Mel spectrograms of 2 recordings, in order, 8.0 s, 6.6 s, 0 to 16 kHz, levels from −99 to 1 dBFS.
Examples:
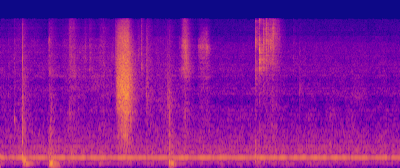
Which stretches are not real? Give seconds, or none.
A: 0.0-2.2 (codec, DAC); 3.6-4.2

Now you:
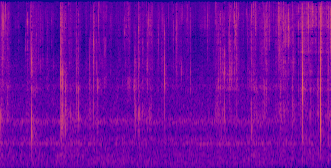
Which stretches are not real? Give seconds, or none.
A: 5.9-6.6 (codec, SNAC)

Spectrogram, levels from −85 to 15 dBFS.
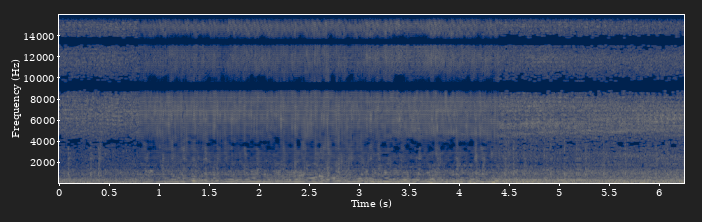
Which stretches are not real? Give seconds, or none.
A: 0.8-4.4 (vocoder, BigVGAN v2)

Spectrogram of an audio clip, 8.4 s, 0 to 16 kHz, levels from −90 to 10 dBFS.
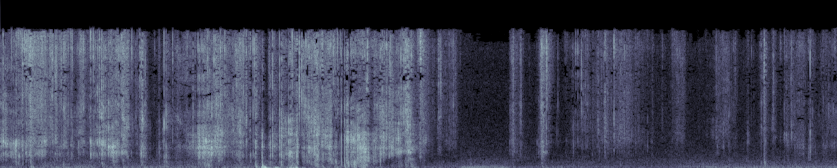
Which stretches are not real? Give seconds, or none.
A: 0.4-0.9 (vocoder, Vocos)

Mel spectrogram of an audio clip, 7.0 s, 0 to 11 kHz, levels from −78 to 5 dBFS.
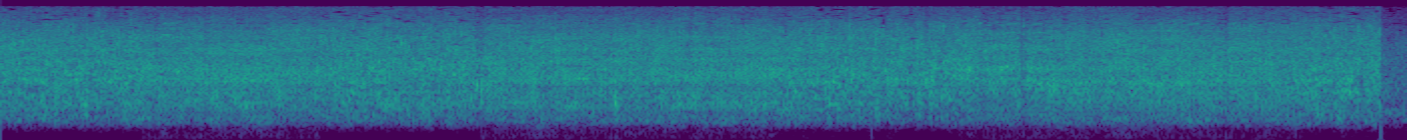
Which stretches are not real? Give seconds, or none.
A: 0.7-1.6 (codec, SNAC); 2.4-3.9; 4.8-6.5

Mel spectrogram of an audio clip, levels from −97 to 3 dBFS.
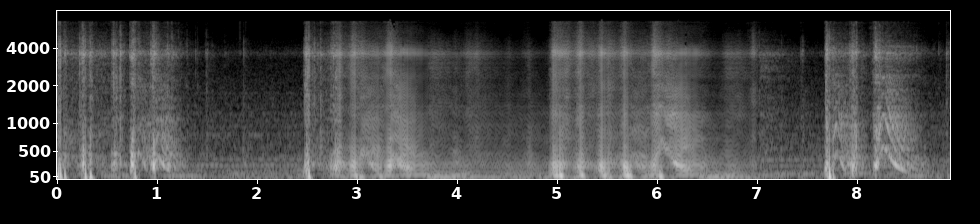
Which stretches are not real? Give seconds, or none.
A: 2.8-7.0 (vocoder, Vocos)

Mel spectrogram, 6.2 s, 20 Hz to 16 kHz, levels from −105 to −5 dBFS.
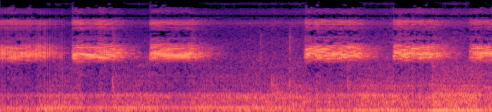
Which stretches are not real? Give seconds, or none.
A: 0.0-0.8 (vocoder, BigVGAN v2)

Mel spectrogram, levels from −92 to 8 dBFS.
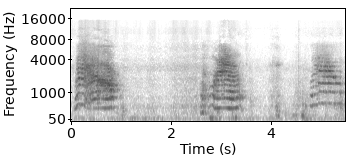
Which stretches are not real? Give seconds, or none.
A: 0.0-3.3 (vocoder, BigVGAN v2)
